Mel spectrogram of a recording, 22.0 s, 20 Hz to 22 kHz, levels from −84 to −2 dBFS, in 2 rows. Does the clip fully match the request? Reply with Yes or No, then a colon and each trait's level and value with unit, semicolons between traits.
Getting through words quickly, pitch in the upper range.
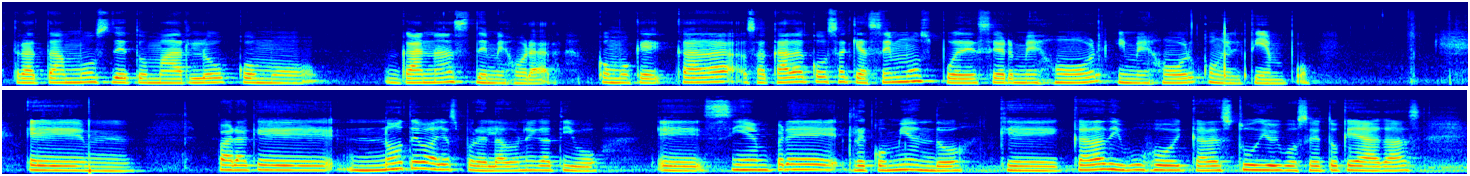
No: average, 130 wpm; high, 205 Hz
